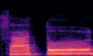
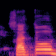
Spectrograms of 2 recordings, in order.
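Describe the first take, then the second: First: The counting is very slow and drawn out. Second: The counting is very fast and quick. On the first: This is the tahqiq recitation speed. "Slow kan?" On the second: This is the tadwir recitation speed. "Paling laju"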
